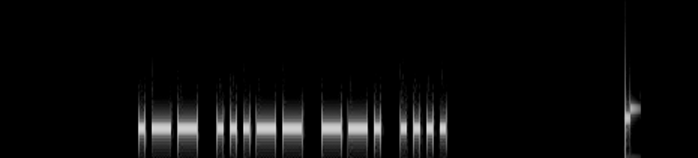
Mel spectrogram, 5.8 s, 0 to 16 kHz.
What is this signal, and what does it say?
Morse code, heard as a keyed tone, about 21 wpm, 700 Hz. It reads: W3GH
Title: USA Call Signs - 2x Character Spacing - 22wpm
